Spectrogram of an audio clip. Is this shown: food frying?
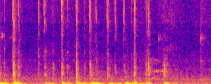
no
